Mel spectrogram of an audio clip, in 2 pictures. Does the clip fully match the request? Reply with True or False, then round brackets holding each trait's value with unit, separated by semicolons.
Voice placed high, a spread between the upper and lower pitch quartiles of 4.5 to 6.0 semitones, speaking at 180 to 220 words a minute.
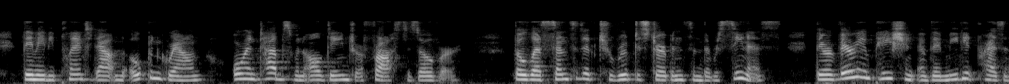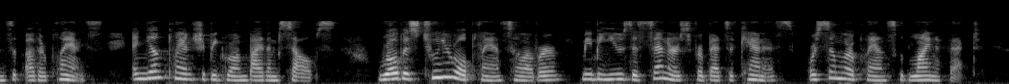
False (215 Hz; 3.5 semitones; 200 wpm)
